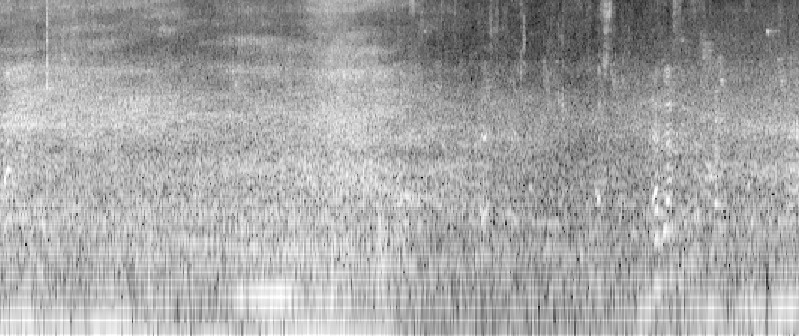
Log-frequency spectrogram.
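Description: A crowd of men and women chatter outdoors nearby.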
